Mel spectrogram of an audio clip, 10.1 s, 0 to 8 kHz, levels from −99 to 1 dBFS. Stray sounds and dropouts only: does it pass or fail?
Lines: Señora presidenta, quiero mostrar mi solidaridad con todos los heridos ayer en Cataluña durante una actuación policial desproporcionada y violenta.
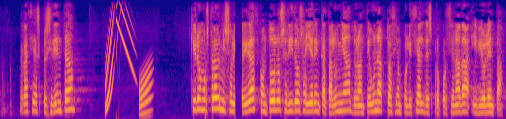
fail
